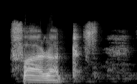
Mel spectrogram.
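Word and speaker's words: Fahrrad: তো এটার উচ্চারণ কিভাবে করব, এফ, আ, হা, এর, এল, আ, ডে, ফারাট অর্থাৎ সাইকেল।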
